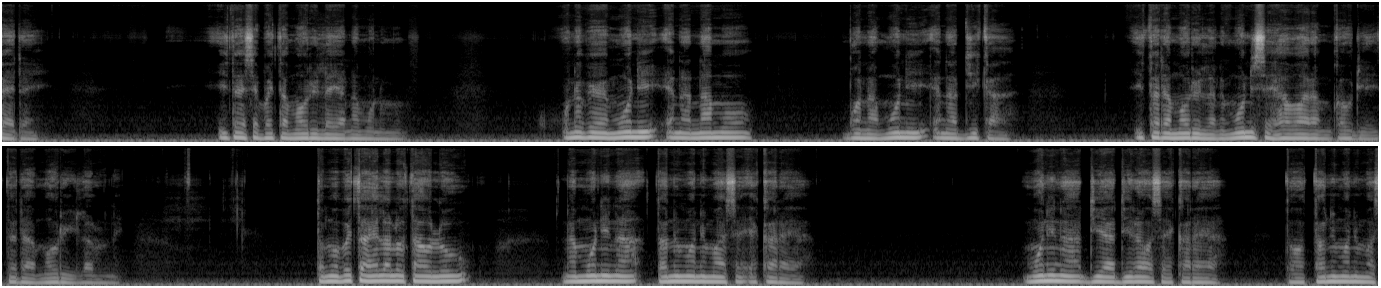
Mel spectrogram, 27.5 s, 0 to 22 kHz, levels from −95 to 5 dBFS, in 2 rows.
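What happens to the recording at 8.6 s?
At 8.6 s the speech carries on intact, with no dropout, click, distortion or other fault at that moment.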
